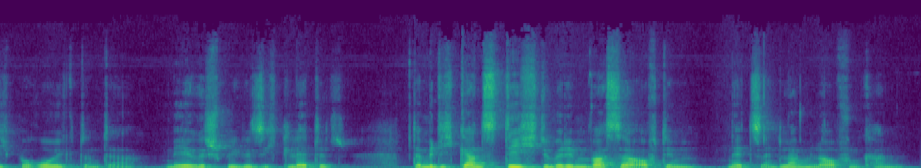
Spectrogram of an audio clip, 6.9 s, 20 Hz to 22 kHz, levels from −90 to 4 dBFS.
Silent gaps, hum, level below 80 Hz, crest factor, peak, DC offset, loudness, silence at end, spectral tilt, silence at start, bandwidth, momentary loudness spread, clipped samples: none; none; -40 dBFS; 22 dB; -2 dBFS; under 0.1%; -23 LUFS; 0.05 s; -5.5 dB/octave; 0 s; 17 kHz; 14 LU; under 0.1%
